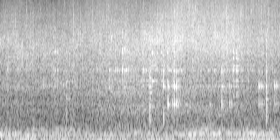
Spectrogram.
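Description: Arborio rice toasts in a hot pan while being stirred, giving a continuous crackling sizzle with a few soft scraping stirs breaking through.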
